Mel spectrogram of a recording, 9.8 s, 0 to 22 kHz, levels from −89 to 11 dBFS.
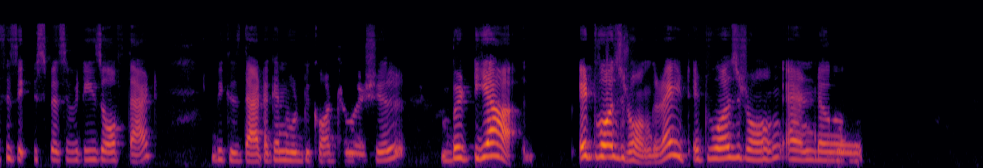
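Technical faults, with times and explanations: The speech signal shows no technical faults, holding steady and intact throughout.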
